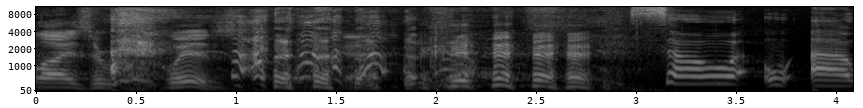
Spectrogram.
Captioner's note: laughing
